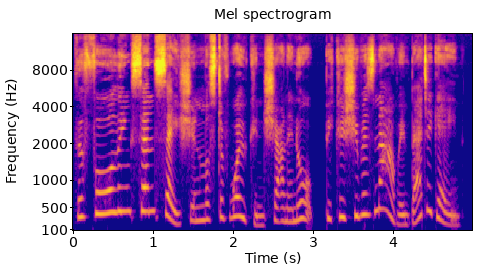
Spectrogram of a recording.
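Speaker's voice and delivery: ordinary delivery, nothing marked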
